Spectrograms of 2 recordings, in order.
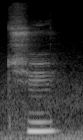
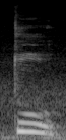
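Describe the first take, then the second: First: The vowel is rounded and pushed forward toward i. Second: The vowel is rounded and pulled back like u. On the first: The speaker calls it right. "É um U bem, bem chique, bem francês" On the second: The speaker calls it wrong. "eu não tô falando ru, tu, lune"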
